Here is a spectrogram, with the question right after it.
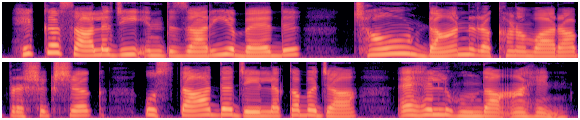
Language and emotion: Sindhi, neutral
